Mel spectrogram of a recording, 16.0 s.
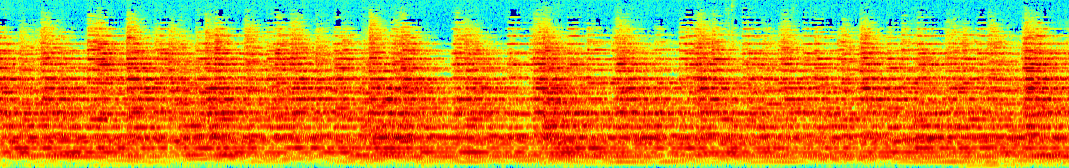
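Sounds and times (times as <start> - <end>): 
cathedral bells ringing in partial peal on G sharp: 0.0 - 16.0.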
